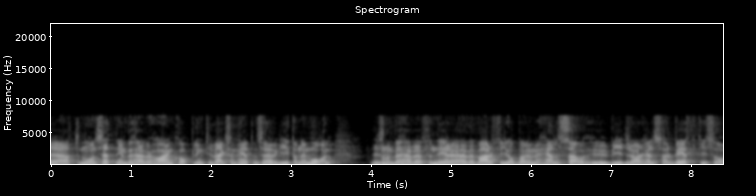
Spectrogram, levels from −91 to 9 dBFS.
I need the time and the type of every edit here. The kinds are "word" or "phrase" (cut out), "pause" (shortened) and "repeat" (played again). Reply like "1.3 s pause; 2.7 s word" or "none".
4.1 s word

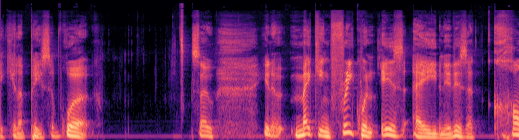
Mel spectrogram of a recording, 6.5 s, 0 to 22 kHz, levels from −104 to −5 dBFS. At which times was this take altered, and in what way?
4.7 s phrase; 5.5 s word

